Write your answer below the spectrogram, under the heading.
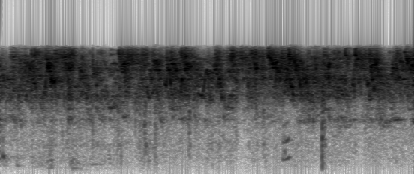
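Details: A budgerigar pair with their two newborn chicks, one and three days old, in a dimly lit nest. They keep up a dense, continuous chatter of high, scratchy chirps and squawks, with low clicks and knocks.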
